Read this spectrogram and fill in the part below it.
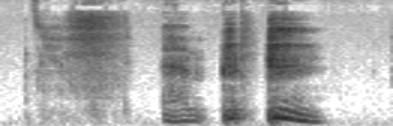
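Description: A soft breathy exhale followed by three short, close throat-clearing coughs in quick succession.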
